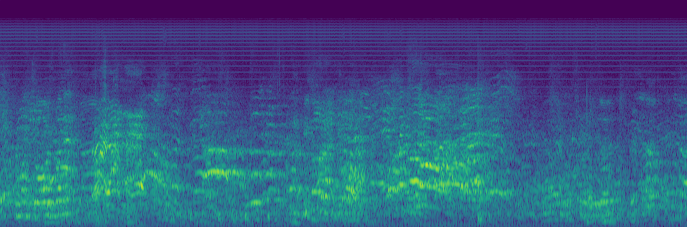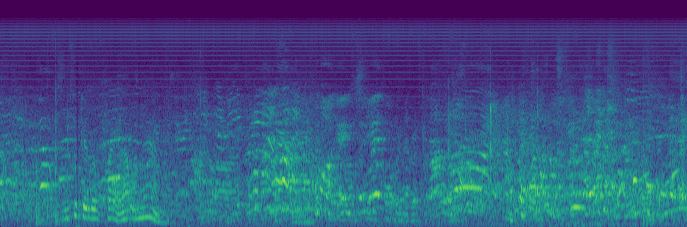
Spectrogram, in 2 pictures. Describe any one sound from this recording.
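Men nearby talk and call out loudly, outdoors.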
